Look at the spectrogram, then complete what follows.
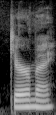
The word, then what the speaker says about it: Guilherme: How do you pronounce that? Yeah, I may. Guilherme.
